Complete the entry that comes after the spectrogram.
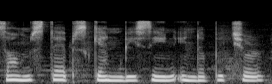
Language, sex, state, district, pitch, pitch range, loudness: English, female, Assam, Kamrup Metropolitan, 195 Hz, 180-200 Hz, -14 LUFS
